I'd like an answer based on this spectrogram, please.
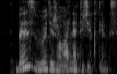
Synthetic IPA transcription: bɪzwɵt̪e̞ʒɑʁɑɾənæt̪ijʒe̞kʲʰʏ̥t̪ʰḛmɪz̥

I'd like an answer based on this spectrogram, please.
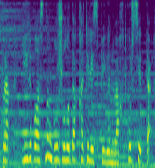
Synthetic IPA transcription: bɪɾɑq | je̞lbɑsənəɴbʊlˠʒo̞lˠəd̪ɑqʰɑt̪e̞le̞spe̞ɡʲe̞nwɑqət̪̚kʲʰɵɾse̞t̪ːɪ̰

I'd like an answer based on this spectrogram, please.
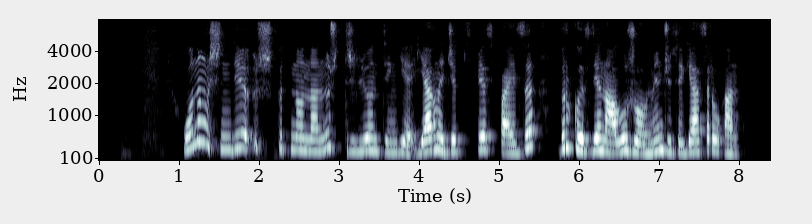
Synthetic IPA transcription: wo̞nəɴɪʃɪnd̪e̞ʔʏʃb̥ʏt̪ɪnwo̞nːɑnʏʃt̪rʲilʲio̞nt̪ʰe̞ŋɡʲe̞jɑʁnijʒe̞t̪̚pɪ̥sbe̞spʰɑjəzə | bɪɾkʲʰɵzd̪e̞nɑlˠuʒo̞lˠəme̞nʒʏze̞ɡʲe̞ɑsəɾəlˠʁɑn

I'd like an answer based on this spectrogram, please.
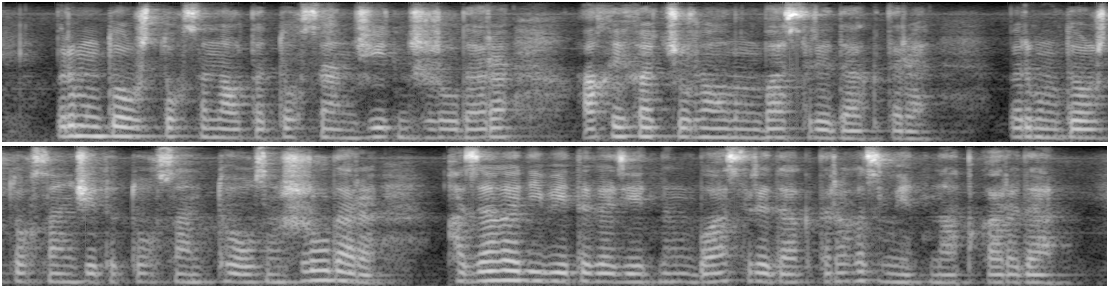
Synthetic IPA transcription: b̥ɪɾməɴt̪ʰoʁəʒʏzt̪ʰoqsɑnɑlˠt̪ət̪ʰo̞qsɑnʒe̞t̪ɪnʃɪʒəlˠd̪ɑɾəɑqijqɑt̪ʒuɾnɑlˠənəɴbɑsre̞d̪akt̪o̞ɾə | b̥ɪɾməɴt̪ʰo̞ʁəʒʏzt̪ʰoqsɑnʒe̞t̪ɪt̪ʰo̞qsɑnt̪ʰo̞ʁəzənʃəʒəlˠd̪ɑɾəqʰɑzɑqæd̪e̞bije̞t̪ɪɡaze̞t̪ɪnɪŋbɑsrʲe̞d̪akt̪o̞ɾəqʰəzme̞t̪ɪnɑt̪qɑɾd̪ə

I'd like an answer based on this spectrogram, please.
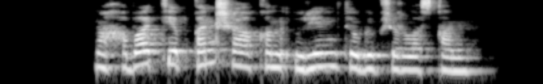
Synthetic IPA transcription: mɑχɑbɑt̪ʰːep̚qʰɑnʃɑːqənɵɾe̞ŋt̪ʰɵbɪpʒɑɾlˠɑsqɑn

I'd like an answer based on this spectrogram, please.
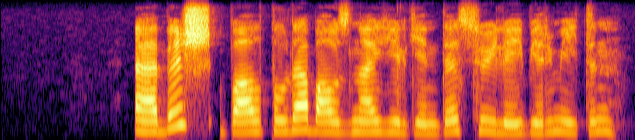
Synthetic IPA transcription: æbɪʃbɑlˠpəlˠd̪ɑp̬ɑwzənɑkʲʰe̞lɡʲe̞nd̪ɪsɵjlejbe̞ɾme̞jt̪ɪn

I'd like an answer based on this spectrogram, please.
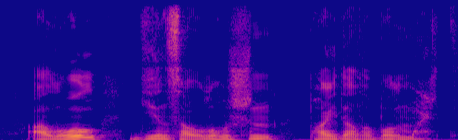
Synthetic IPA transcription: ɑ̰lˠwo̞lˠd̪e̞nsɑwlˠəqʏʃɪn | pʰɑjd̪ɑ̰lˠə̰bo̞lˠmɑjd̪ə

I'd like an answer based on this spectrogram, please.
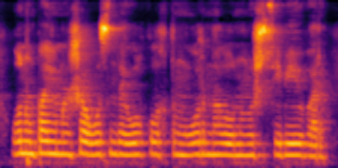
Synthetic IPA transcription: wo̞nəɴpʰɑjəmənʃɑwo̞sənd̪ɑjwo̞lˠqəlˠəq̚t̪əɴwo̞ɾənɑlˠuwənəɴʏʃse̞be̞bɪbɑɾ

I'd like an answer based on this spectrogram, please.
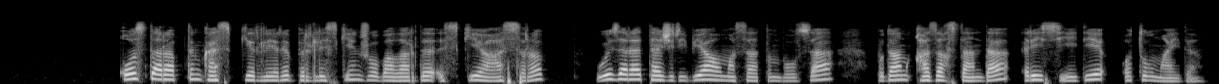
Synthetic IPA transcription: qʰo̞st̪ʰɑɾɑp̚t̪əɴkʲʰæsɪ̥p̚kʲe̞ɾle̞ɾɪbɪɾle̞skʲe̞nʒo̞bɑlˠɑɾd̪əʔɪskʲe̞ɑsəɾəp̚ | wɵzɑɾɑt̪ʰæʒɾijbe̞ɑlˠmɑsɑt̪ənbo̞lˠsɑ | b̥ʊd̪ɑɴqʰɑzɑqst̪ɑnd̪ɑɾe̞se̞jd̪e̞ | ʊt̪əlˠmɑjd̪ə

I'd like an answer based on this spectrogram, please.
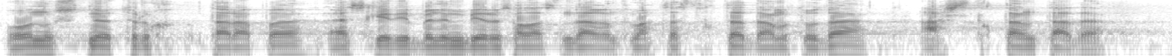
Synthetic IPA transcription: wo̞nəɴʏst̪ɪnet̪ʰɑɾɑpəæskʲe̞ɾijbɪlɪmbe̞ɾusɑlˠɑsənd̪ɑʁənt̪əmɑqt̪ɑst̪ə̥q̚t̪əd̪ɑmət̪ud̪ɑɑ̰ʃə̥t̪ə̥q̚t̪ʰɑnət̪ɑd̪ə̰

